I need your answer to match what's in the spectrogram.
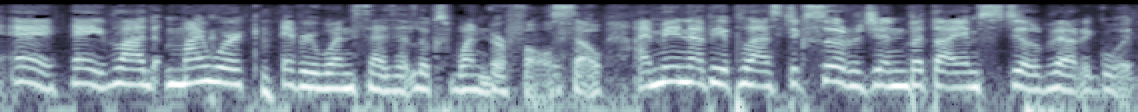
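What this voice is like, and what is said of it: Put-on Russian accent, sounds New Jersey. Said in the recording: “accent is almost like our groomer from New Jersey ... I think she was going for the Russian accent”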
